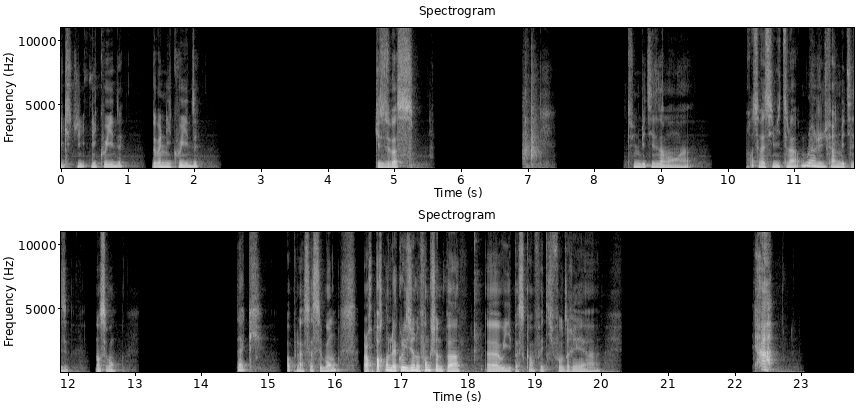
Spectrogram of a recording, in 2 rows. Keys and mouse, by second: 2.5 click, 4.9-7.3 drag, 8.8-11.6 drag, 13.1-16.1 drag, 17.1 click, 17.4 middle click, 17.7 Tab, 17.9 a, 18.4 middle click, 19.4 KP_1, 20.5 e, 20.5 middle click, 21.0 click, 21.3 s, 21.4 z, 21.6 KP_0, 22.1 Escape, 23.2 click, 23.6 s, 23.7 z.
